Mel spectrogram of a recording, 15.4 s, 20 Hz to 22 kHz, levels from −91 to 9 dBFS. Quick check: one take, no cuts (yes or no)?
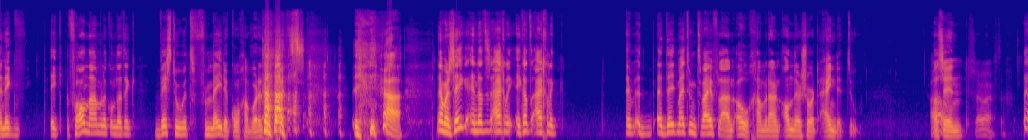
no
